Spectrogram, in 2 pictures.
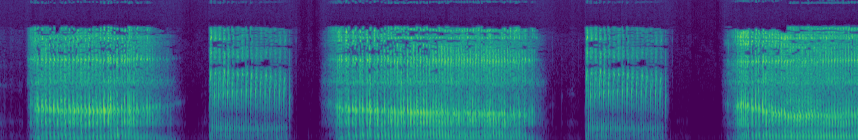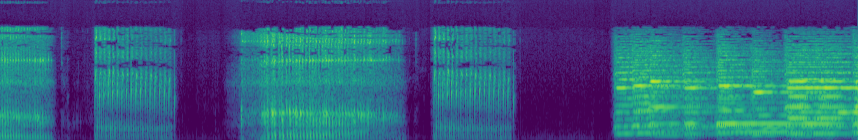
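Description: Loud, growling snores of the Gruffaloes in the Gruffalo cave repeat four times in a steady rhythm, each a long rumbling breath followed by a shorter one, before music begins at the end.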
